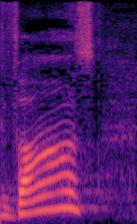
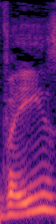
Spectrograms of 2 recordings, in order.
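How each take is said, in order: First: It is said with a British pronunciation. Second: It is said with an American pronunciation.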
